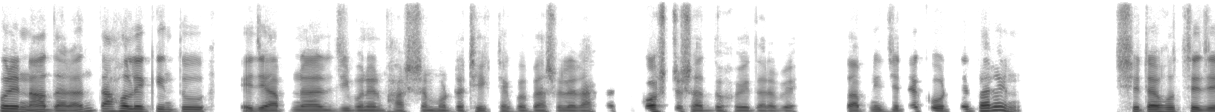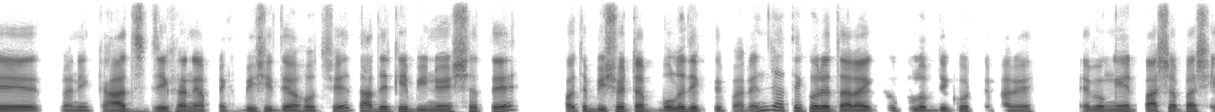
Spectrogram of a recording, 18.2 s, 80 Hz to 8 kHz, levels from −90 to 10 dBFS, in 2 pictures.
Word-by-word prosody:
করে 175 -2 +8
না 130 - +5
দাঁড়ান 110 +5 +2
তাহলে 170 0 +6
কিন্তু 150 0 -2 0.4
এই - - +1
যে 130 - +5
আপনার 125 -1 -1 0.2
জীবনের 120 0 -2
ভারসাম্যটা 115 0 -4
ঠিক-ঠাকভাবে 120 -2 -5
আসলে 110 -1 -3
রাখা 105 - -9 0.3
কষ্টসাধ্য 125 -6 +2
হয়ে 110 0 -1
দাঁড়াবে। 105 0 -5 0.4
তো - - -38
আপনি 130 +3 -8
যেটা 130 +4 -4
করতে 130 +5 +1
পারেন, 240 +6 +5 0.9
সেটা 140 -1 +4
হচ্ছে 145 0 +1
যে 130 - +5 0.5
মানে 110 +1 -2 0.2
কাজ 135 +5 +5 0.2
যেখানে 140 -1 +2
আপনাকে 125 -1 -9
বেশি 125 +2 0
দেওয়া 120 -1 +4
হচ্ছে 115 0 -3 0.2
তাদেরকে 155 -1 +2
বিনয়ের 130 +1 +1
সাথে 150 -1 -1 0.5
হয়তো 160 +2 -1
বিষয়টা 155 +3 +3 0.2
বলে 130 +5 +5
দেখতে 115 -4 -2
পারেন 105 - -4
যাতে 215 -3 -1
করে 165 -2 +7
তারা 130 +1 +6
একটু 120 - -15
উপলব্ধি 120 0 -1
করতে 125 -1 -4
পারে 115 +1 -2 0.5
এবং 130 +1 +2
এর 140 - -1
পাশাপাশি 145 +4 0
130 Hz, 160 wpm, -23 LUFS, 115-145 Hz, 0.9 s, করে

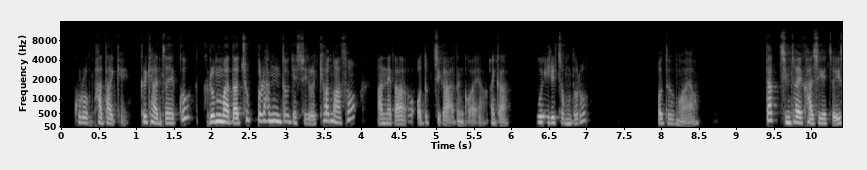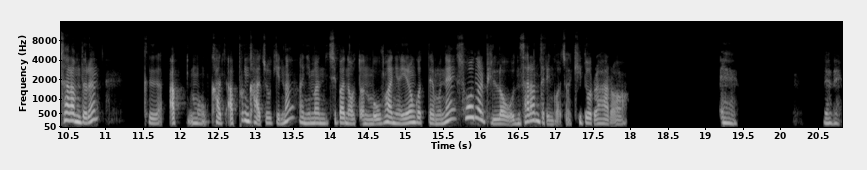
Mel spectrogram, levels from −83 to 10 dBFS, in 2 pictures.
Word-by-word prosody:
고런 185 -2 -1
바닥에 170 -6 -1
그렇게 205 - +2
앉아 170 0 +1
있고 315 - -2
그룹마다 210 -5 +7
촛불 260 - -1
1-2 235 -3 +3
개씩을 155 -7 -3
켜놔서 245 - 0 0.3
안에가 - - 0
어둡지가 - - -3
않은 - - -5
거예요. - - -7
아 - - -17
그러니까 - - -3
안 - - -10 0.4
보일 200 -2 +1
정도로 170 - -5 0.9
어두운 - - -2
거예요. - - -6 0.9
딱 260 -1 +3
짐작이 190 -3 +5
가시겠죠? 160 -1 0
이 - - +4
사람들은 250 - +5 0.6
그 160 -4 -4
압 170 - +1
뭐 170 -5 -3
가조 170 -3 -1
아픈 245 +10 +2
가족이나 175 - -1
아니면 170 -3 -1
집안에 175 +1 +1
어떤 150 0 -2
뭐 145 0 0
우환이나 175 -2 +2
이런 175 +5 +4
것 180 -2 -2
때문에 170 - 0
소원을 345 -4 +3
빌려 150 -6 0
온 140 +2 -2
사람들인 220 - 0
거죠 - - -8
기도를 165 -5 -2
하러. 150 -2 -4 1.2
예. 170 -4 -2 1.1
네네. 165 -2 -5
180 Hz, 335 characters per minute, -24 LUFS, 160-230 Hz, 1.2 s, 그룹마다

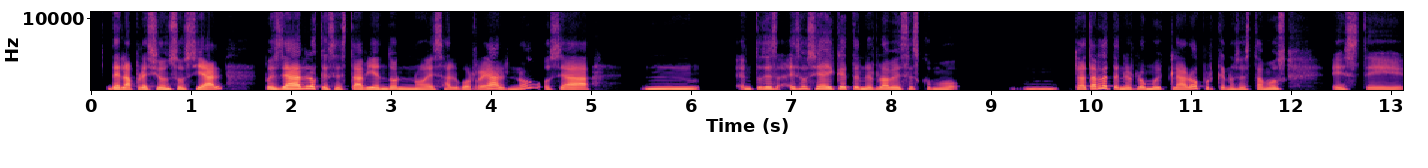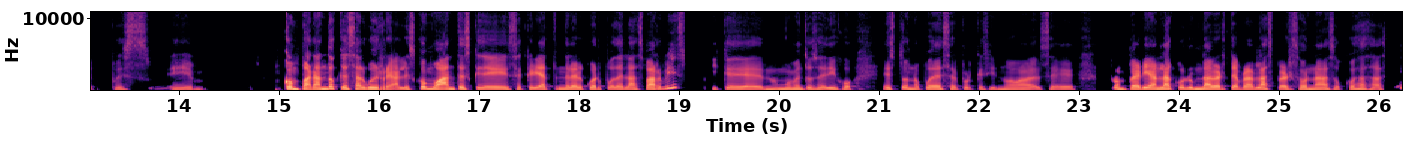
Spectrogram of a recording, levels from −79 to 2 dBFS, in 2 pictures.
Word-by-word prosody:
de 220 -2 +3
la 195 -1 +4
presión 205 +2 +1
social. 205 +2 +2 0.4
Pues, 225 -3 +1
ya 240 +2 +8
lo 275 0 +2
que 225 -4 -2
se 205 - -5
está 210 +3 +1
viendo 210 +2 +1
no 200 -2 -2
es 190 0 -4
algo 185 -1 -3
real, 215 +3 +1
¿no? 215 +10 -5 0.2
O - - -7
sea, 195 -1 +2 0.5
mm, 225 0 0 0.4
entonces 225 +3 -3
eso 245 +2 -3
sí 255 - -3
hay 240 -1 +2
que 250 0 +1
tenerlo 225 -2 -1
a - - +3
veces 220 +1 -3
como, 195 0 -6 0.6
mm, 215 +1 -7 0.2
tratar 225 +6 +1
de 325 - +2
tenerlo 220 +1 -2
muy 220 0 -1
claro, 205 +5 -1
porque, 210 -5 -8
nos 185 0 -5
estamos, 200 +3 -3 0.5
este, 180 -2 -6
pues, 185 +9 -12 0.2
em, 180 -4 -9 0.8
comparando 225 +1 +6
que 230 - +2
es 220 - -2
algo 215 -1 +5
irreal. 185 -2 +2
Es 180 - -5
como 240 -4 +3
antes, 210 0 +5
que 185 -2 +1
se 190 +1 -7
quería 195 +1 +2
tener 200 +1 -3
el 195 -2 +2
cuerpo 200 -1 -2
de 190 -1 -1
las 185 0 -1
Barbies 245 - +3 0.3
y 195 - -12
que 185 -1 -1
en 180 0 -4
un 195 - -3
momento 200 0 -2
se 195 -1 -3
dijo: 190 0 -2 0.3
"Esto 205 +2 -4
no 195 -2 -4
puede 205 -1 +1
ser 200 -1 -6
porque, 190 -4 -9
si 185 +1 -9
no 190 +1 -3
se 180 0 -7 0.3
romperían 205 +1 +4
la 220 +2 +6
columna 205 0 +2
vertebral 195 -1 +3
las 210 0 +2
personas", 200 0 0
o 185 - -6
cosas 200 +1 -3
así, 185 -1 -5
205 Hz, 185 wpm, -20 LUFS, 190-220 Hz, 0.8 s, ya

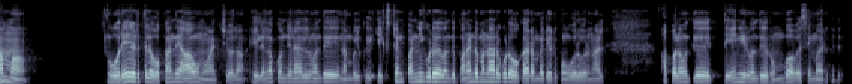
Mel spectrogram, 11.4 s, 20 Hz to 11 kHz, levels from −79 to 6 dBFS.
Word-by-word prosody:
ஆமா. 155 -6 +4 1.3
ஒரே 135 +4 +5
இடத்துல 145 -2 +3
உக்காந்தே 140 +4 0
ஆவணும் 130 -4 +1
ஆக்சுவலா. 115 +1 -6 0.2
இல்லன்னா, 125 +3 -2
கொஞ்ச 130 0 -3
நாள் 135 0 -1
வந்து 140 +2 -1 0.2
நம்பளுக்கு 120 0 -7 0.2
எக்ஸ்டென்ட் 160 +1 -4
பண்ணிக் 160 +4 0
கூட 160 0 +8
வந்து 140 0 -3
12 145 +5 +2
மணி 150 0 +2
நேரம் 150 0 +3
கூட 150 -2 +5
உட்காரமாரி 125 -1 0
இருக்கும் 120 0 -7
ஒரு 120 0 -3
ஒரு 120 - -9
நாள். - - -7 0.8
அப்பல்லாம் 130 +2 +1
வந்து, 135 0 +1 0.3
தேநீர் 135 +1 -1
வந்து 130 +1 -1
ரொம்ப 120 +5 -8
அவசியமா 115 0 -4
இருக்குது. - - -20
130 Hz, 165 wpm, -24 LUFS, 125-145 Hz, 1.3 s, கூட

